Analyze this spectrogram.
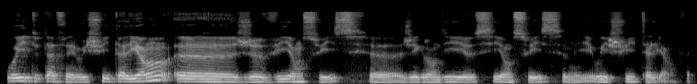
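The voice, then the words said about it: Slight Italian accent in French. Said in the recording (French): “votre petit accent ... vous avez une nationalité italienne”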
